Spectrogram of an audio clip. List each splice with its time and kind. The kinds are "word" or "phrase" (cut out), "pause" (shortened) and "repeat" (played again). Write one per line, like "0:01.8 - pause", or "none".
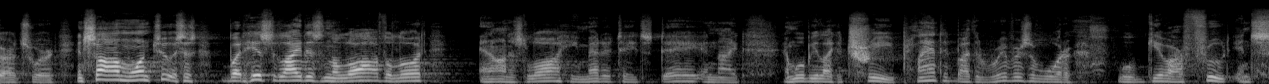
none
